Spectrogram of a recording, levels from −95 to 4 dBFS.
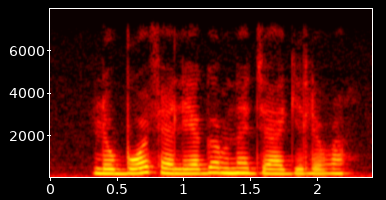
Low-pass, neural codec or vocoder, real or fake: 7.2 kHz; none; real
